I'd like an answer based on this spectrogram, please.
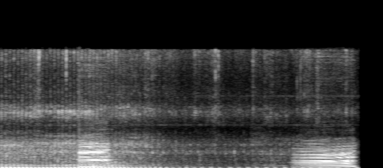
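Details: Tame cows out grazing with their calves; a brief moo over a throbbing engine rumble, then a long, strong, richly harmonic moo that falls in pitch before the sound cuts off.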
